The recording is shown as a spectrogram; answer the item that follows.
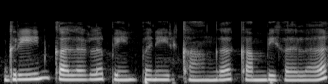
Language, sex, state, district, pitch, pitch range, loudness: Tamil, female, Tamil Nadu, Nilgiris, 215 Hz, 205-225 Hz, -17 LUFS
